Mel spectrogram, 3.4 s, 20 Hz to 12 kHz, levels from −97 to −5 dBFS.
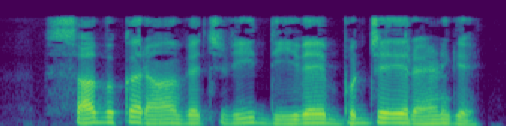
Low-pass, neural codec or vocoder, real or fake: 7.2 kHz; none; real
